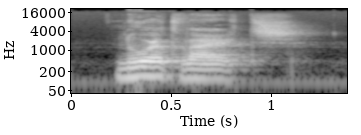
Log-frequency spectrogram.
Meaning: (adverb) northwards; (adjective) northward, northerly
- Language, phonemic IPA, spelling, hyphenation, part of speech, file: Dutch, /ˈnoːrt.ʋaːrts/, noordwaarts, noord‧waarts, adverb / adjective, Nl-noordwaarts.ogg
